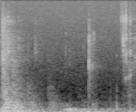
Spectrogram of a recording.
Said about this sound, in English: Door shut.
